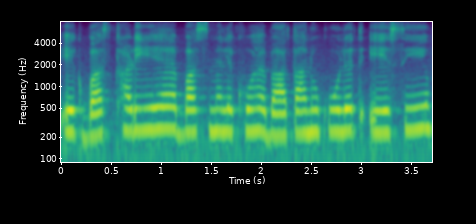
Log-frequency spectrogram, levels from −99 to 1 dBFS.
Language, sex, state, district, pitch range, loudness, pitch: Bundeli, female, Uttar Pradesh, Hamirpur, 230-245 Hz, -15 LUFS, 240 Hz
